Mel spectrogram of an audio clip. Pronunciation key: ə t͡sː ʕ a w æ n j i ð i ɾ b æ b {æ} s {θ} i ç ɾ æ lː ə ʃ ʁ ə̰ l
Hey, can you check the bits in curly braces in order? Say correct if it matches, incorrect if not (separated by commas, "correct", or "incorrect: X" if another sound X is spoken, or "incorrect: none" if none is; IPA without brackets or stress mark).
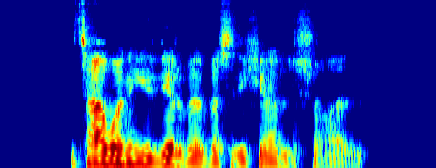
correct, incorrect: ð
